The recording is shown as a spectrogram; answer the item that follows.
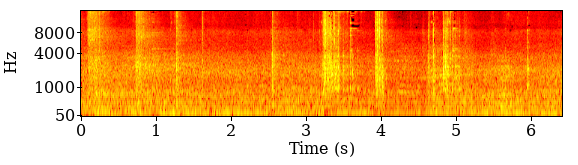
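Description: Coin-operated candy vending machine being worked by hand: its metal crank turning with a series of ratcheting clicks, the strongest about three seconds in, as it dispenses candy into the chute.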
